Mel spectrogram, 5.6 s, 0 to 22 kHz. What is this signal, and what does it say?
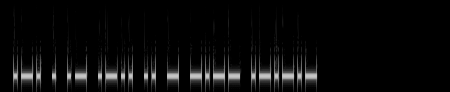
Morse code, heard as a keyed tone, about 25 wpm, 700 Hz. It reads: REALITY.
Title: Sentences from Top 1200 Words 25wpm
